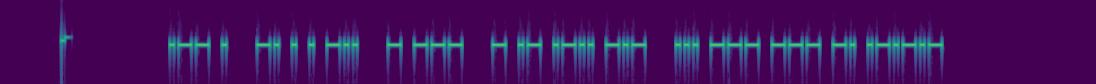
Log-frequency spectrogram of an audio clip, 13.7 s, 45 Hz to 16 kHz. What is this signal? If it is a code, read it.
Morse code, heard as a keyed tone, about 22 wpm, 700 Hz. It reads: WE NEED TO TALK SOON.
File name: practice / 22wpm / Sentences with 2-Word Phrases - 22wpm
